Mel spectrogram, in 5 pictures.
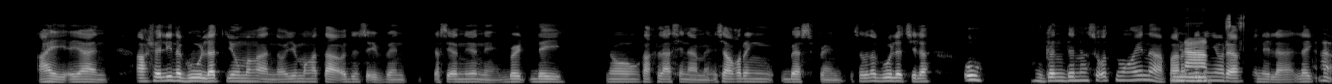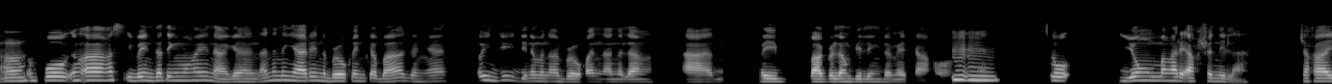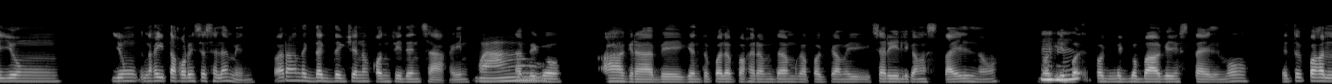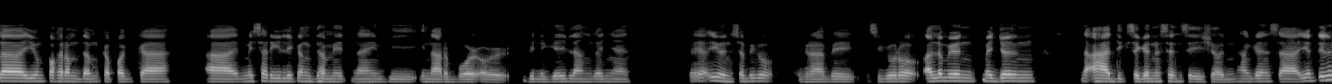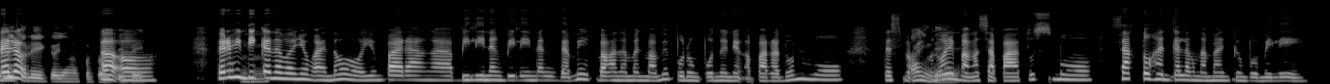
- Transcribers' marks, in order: other background noise; laughing while speaking: "damit"; in English: "sensation"
- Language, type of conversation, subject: Filipino, podcast, Paano nagsimula ang personal na estilo mo?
